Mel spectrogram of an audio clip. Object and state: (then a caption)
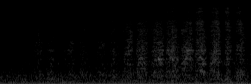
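Stretched canvas brushed. A paintbrush is rubbed in steady strokes across a large painted canvas on an easel, its taut fabric stretched over a hollow frame. The strokes make a soft, bright, rhythmic scratching hiss that grows gradually louder toward the end, over a faint low rumble.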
